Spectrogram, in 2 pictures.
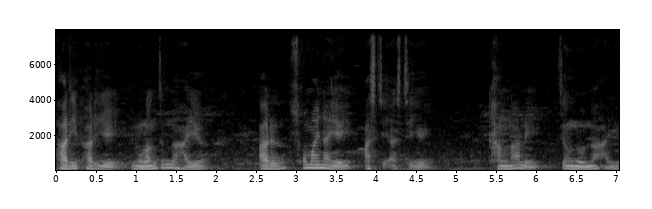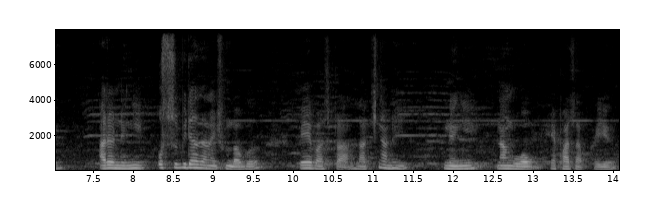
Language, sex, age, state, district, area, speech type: Bodo, male, 18-30, Assam, Chirang, rural, spontaneous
